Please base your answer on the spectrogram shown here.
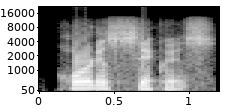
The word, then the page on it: hortus siccus: American English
